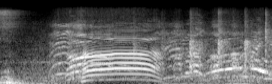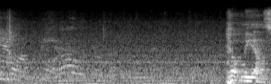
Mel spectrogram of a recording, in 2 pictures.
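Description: A man shouts and sings out loudly through a microphone in an echoing hall.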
